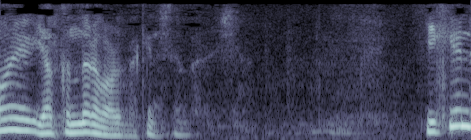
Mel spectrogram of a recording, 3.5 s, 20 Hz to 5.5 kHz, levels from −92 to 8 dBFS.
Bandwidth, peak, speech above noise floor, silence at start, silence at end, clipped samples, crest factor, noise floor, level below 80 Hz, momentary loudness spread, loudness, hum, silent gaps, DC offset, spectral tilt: 5.2 kHz; -4 dBFS; 33 dB; 0 s; 0 s; under 0.1%; 16 dB; -50 dBFS; -58 dBFS; 25 LU; -18 LUFS; none; none; under 0.1%; -9 dB/octave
